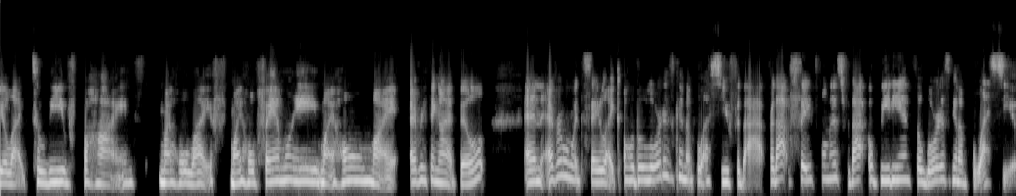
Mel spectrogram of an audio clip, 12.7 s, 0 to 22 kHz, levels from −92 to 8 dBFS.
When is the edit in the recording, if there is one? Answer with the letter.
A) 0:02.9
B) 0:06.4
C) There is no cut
B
